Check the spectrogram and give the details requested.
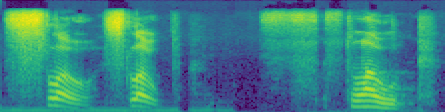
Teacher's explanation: give me an unvoiced s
